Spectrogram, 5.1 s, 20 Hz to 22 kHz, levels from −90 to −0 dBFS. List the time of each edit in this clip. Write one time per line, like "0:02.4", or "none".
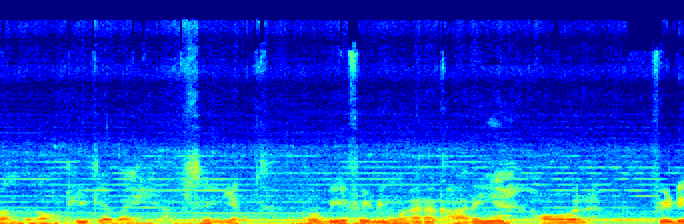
none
